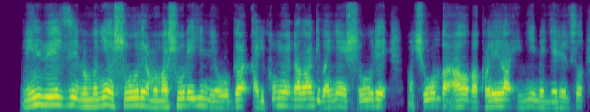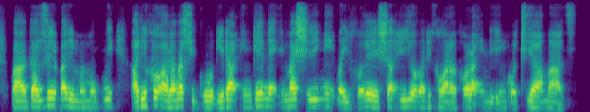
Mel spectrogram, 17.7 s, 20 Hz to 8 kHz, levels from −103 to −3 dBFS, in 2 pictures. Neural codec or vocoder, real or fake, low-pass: codec, 44.1 kHz, 1.7 kbps, Pupu-Codec; fake; 7.2 kHz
